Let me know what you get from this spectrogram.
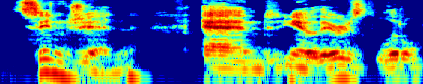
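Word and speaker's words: St. John: was it was spelled like St John but pronounced singen and you know there's little kid me going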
